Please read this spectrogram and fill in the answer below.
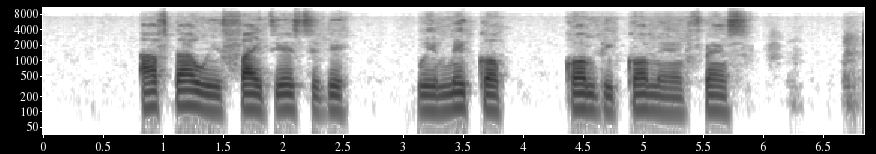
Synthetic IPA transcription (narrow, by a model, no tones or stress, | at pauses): ʔaftawifaɪtjɛstade | wimekɔp̚ | kʰɔ̃mbikɔ̃mɛ̃nfɹɛ̃ns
